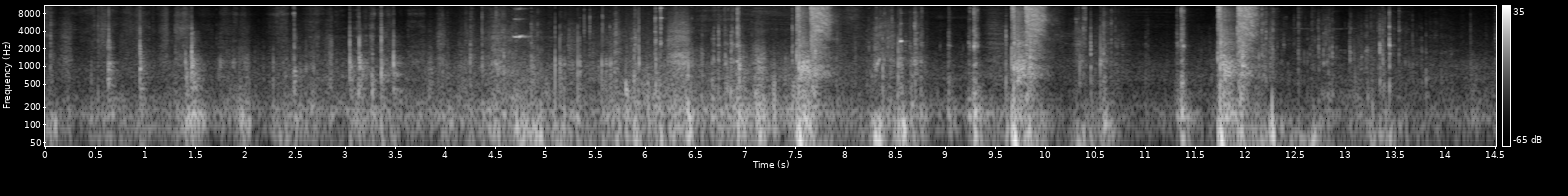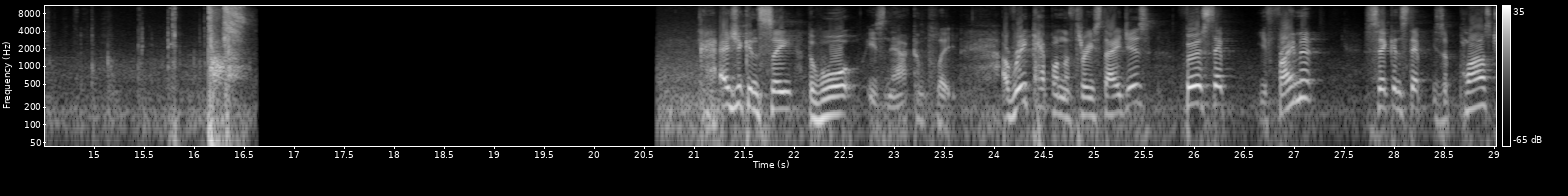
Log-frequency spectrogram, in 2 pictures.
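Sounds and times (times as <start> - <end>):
board being handled: 0.0 - 11.5
nail gun shots with air hiss: 7.4 - 8.1, 9.6 - 10.2, 11.7 - 12.4, 16.1 - 16.6.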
